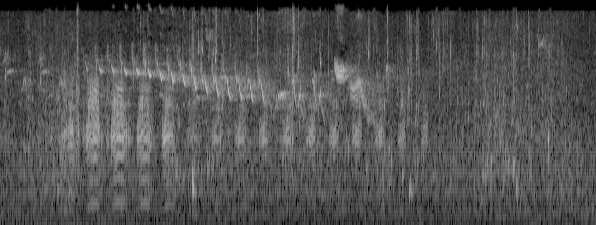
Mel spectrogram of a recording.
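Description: Mallard ducks quack loudly and repeatedly in a squabble, harsh overlapping calls in rapid bursts with higher squeals, close by and alone without talk.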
